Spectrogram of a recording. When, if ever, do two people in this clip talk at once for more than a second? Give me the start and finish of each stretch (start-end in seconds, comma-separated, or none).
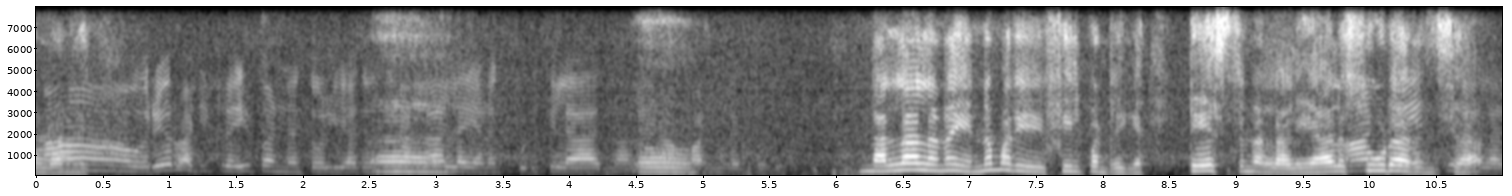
none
